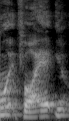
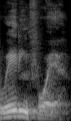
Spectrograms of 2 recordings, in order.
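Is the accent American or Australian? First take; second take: Australian; American. First: It is spoken with an Australian accent. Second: It is spoken with an American accent. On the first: "na Austrália" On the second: "da diferença do sotaque americano para o australiano"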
